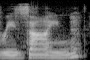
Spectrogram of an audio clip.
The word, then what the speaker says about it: resign: way out here so here is the one with the silent consonant we have resign okay silent G again but you do hear it in the word resignation here's one right really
